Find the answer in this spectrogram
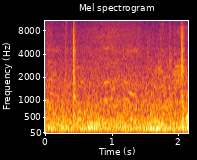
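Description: Running noise of an Odakyu RSE 20000 series Romancecar electric train heard from inside the car: a steady low rumble of wheels on rail, with a sharp click about half a second in.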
